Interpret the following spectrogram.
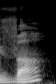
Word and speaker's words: vas: Basically, you pronounce it like for the tu, because you don't pronounce the final S, okay? Il va, elle va, okay? Je vais, tu vas, il va, elle va.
